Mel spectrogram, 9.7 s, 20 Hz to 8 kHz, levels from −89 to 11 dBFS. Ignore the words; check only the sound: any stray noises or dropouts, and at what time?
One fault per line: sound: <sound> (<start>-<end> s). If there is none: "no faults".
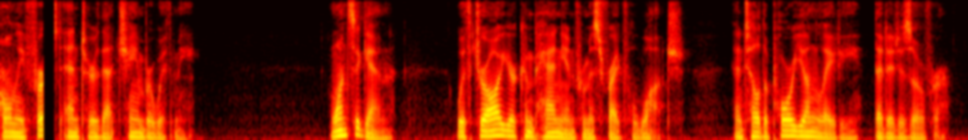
sound: dropout (0.4-0.6 s)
